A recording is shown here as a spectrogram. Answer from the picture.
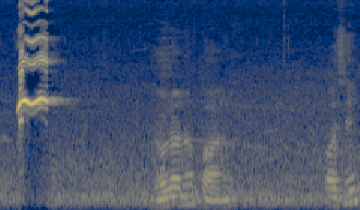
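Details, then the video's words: Three-year-old pet Alexandrine parakeet, happy and excited, mimicking whistles and sounds: one short, bright, wavering whistle, then soft low murmured syllables spaced about half a second to a second apart. "Alexandrine Parrot Talking | Happy/Excited Parrot | Parrot imitates Cough & Whistles & Screams"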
